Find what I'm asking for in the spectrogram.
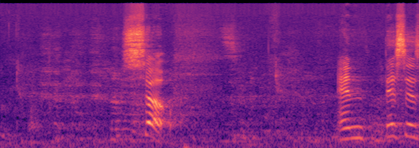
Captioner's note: people laughing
